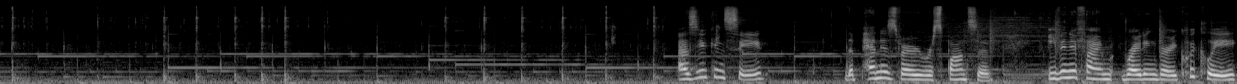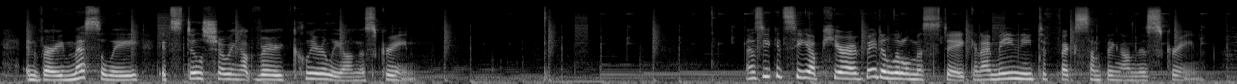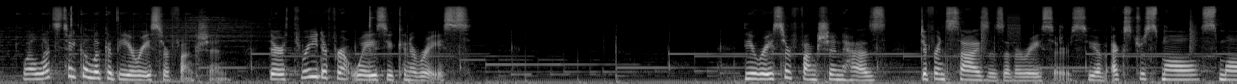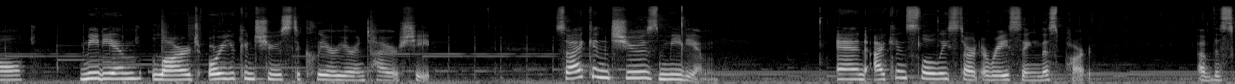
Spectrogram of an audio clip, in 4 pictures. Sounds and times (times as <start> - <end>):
Music: 0.0 - 49.4
Speech: 19.8 - 24.4, 25.0 - 29.4, 45.5 - 48.0, 49.1 - 49.4.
